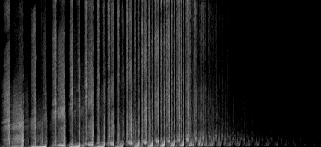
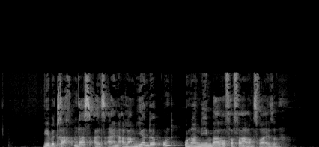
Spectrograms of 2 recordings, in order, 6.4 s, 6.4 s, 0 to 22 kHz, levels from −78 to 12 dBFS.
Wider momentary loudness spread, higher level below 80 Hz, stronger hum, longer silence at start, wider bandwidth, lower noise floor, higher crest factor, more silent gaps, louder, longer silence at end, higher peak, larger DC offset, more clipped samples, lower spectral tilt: about the same, 8 LU vs 7 LU; first, -36 dBFS vs -56 dBFS; neither; second, 0.05 s vs 0.9 s; first, over 20 kHz vs 11.5 kHz; first, -74 dBFS vs -69 dBFS; about the same, 20 dB vs 16 dB; neither; second, -20 LUFS vs -17 LUFS; first, 2 s vs 0.7 s; about the same, 0 dBFS vs -2 dBFS; neither; neither; about the same, -4.5 dB/octave vs -4.5 dB/octave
